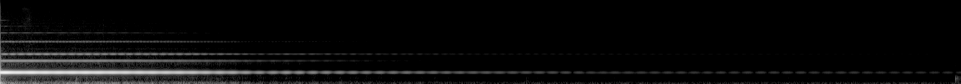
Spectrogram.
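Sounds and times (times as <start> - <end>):
planetary singing bowls tuned to om: 0.0 - 4.9.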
